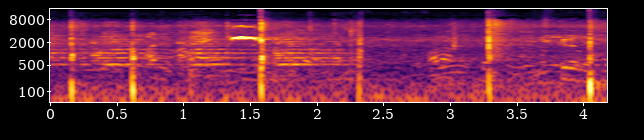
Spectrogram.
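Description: Volleyball being struck by players' hands during a rally: about five sharp slaps, irregularly spaced, with players and onlookers shouting between them.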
